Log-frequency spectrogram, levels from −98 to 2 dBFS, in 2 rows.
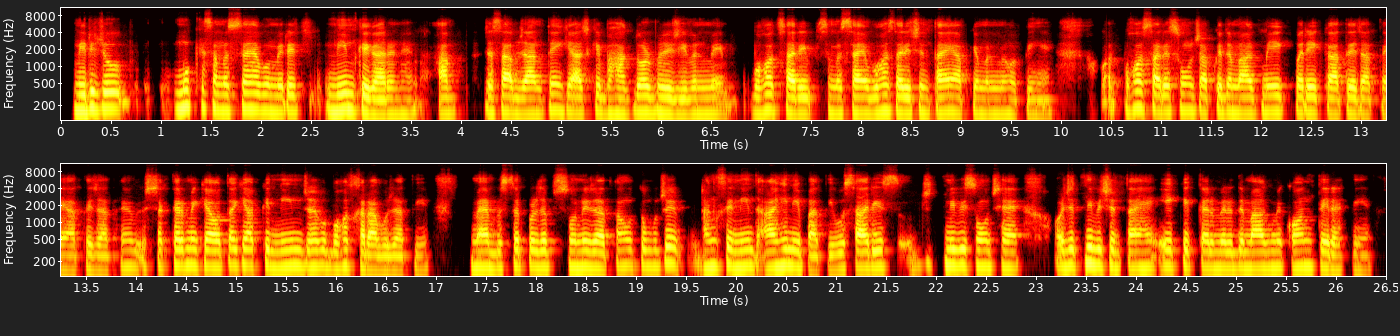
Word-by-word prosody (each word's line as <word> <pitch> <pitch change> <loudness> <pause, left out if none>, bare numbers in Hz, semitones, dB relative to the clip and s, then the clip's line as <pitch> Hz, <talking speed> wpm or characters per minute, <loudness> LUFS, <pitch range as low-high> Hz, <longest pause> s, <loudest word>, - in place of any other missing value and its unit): मेरी 160 +3 +5
जो 175 0 +5 0.7
मुख्य 190 +2 +1
समस्या 160 0 +1
हैं 165 - +5
वो 160 -1 0
मेरे 150 +1 +1
च 155 - -19
नींद 160 +1 +2
के 150 - +6
कारण 130 0 +3
हैं। 135 0 -10 0.2
आप 140 0 0 0.2
जैसा 145 +1 +4
आप 140 - +3
जानते 135 +2 +2
हैं 160 -1 -2
कि 150 - -2
आज 140 - +3
के 155 - -3
भागदौड़ 140 +2 +2
भरे 140 -2 +2
जीवन 130 +1 -2
में - - -4 0.2
बहुत 160 +3 0
सारी 140 -3 +5
समस्याएँ 140 0 +2
बहुत 150 +2 0
सारी 145 -2 +4
चिंताएँ 140 0 +1
आपके 140 0 -2
मन 130 - -4
में 135 - -5
होती 130 0 -8
हैं, 125 - -10 0.5
और - - -7
बहुत 180 0 +2
सारे 150 -4 +4
सोच 155 0 -4
आपके 145 +1 +1
दिमाग 140 -1 +1
में 145 - 0
एक 150 0 -2
पर 145 0 +2
एक 140 -1 0
आते 135 +1 +3
जाते 130 0 -3
हैं, 130 - -2
आते 130 +2 -4
जाते 130 +2 -6
हैं। 155 -2 -7
इस - - -5
चक्कर 160 0 +1
में 170 0 0
क्या 160 - +4
होता 155 +2 +3
है - - 0
कि 170 - -1
आपकी 165 0 0
नींद 160 +2 -2
जो 155 - -1
है 155 - +1
वो 160 0 -3
बहुत 165 +2 -3
खराब 135 -3 +3
हो 125 - -4
जाती 125 +1 -6
है। 135 - -16 0.4
मैं 150 -1 +3
बिस्तर 145 +2 -2
पर 155 -1 +1
जब 155 0 0
सोने 155 0 0
जाता 145 +1 +1
हूँ 160 0 -5
तो 165 - -3
मुझे 160 +3 -1 0.2
ढंग 155 -2 -3
से 170 +1 0
नींद 155 +1 -2
आ 150 - +2
ही 155 +2 +1
नहीं 160 -2 0
पाती। 125 +1 -5
वो 140 - -4
सारी 150 +1 +4
स 160 +6 -9 0.2
जितनी 170 -1 -2
भी 170 +1 +1
सोच 160 -1 -2
है 150 -1 0 0.3
और - - 0
जितनी 165 +3 +1
भी 170 - +1
चिंताएँ 150 -2 0
हैं 150 +1 -5
एक-एक 160 0 -4
कर 150 -1 +1
मेरे 150 0 -1
दिमाग 150 0 +2
में 150 -1 -3
कौंधते 155 0 0
रहती 130 0 -6
हैं। 130 - -15
150 Hz, 235 wpm, -20 LUFS, 140-160 Hz, 0.7 s, के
